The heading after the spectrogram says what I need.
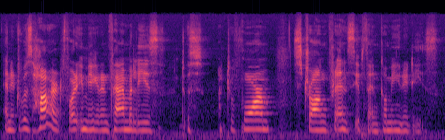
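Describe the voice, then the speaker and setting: A woman's voice: mid-range voice, fairly even intonation, normal speed, pushed and bright. A mother, from Nepal, giving an earnest, emotional public comment to a school board at a podium microphone. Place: school board meeting room.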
